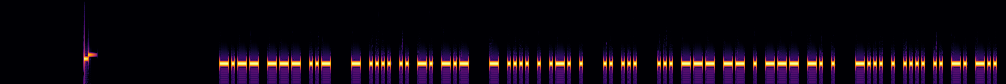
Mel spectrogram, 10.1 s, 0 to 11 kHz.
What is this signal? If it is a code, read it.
Morse code, heard as a keyed tone, about 40 wpm, 700 Hz. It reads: YOU THINK THERE IS SOMEONE BEHIND
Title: Sentences from Top 1000 Words - Review Part 4 - 40wpm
